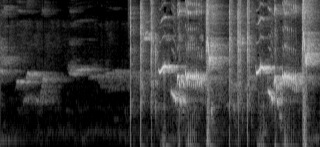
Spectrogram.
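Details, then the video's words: White-rumped shama, or murai batu, with soft drawn-out whistles at first, then an abrupt volley of loud snapping clicks and ringing whistled phrases that rise and fall, repeated rapidly. "MURAI BATU NEMBAK PEDES"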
